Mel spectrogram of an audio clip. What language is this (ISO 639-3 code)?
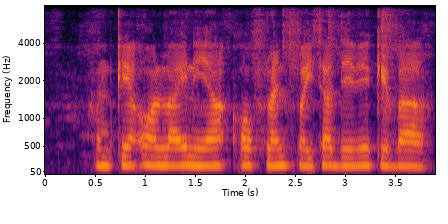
bho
